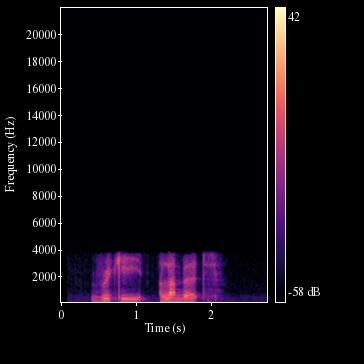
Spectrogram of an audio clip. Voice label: UK; Rickie Lambert; mundial2014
